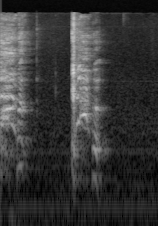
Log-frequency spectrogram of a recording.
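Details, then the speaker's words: Two short, forceful coughs in quick succession in a quiet room, from a girl who says she is holding back a lot of coughing and that it hurts; she coughed so hard at work she tasted blood. "아 기침을 엄청 많이 참고 있어요 내가 지금 이렇게 해가지고 여기가 아파"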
